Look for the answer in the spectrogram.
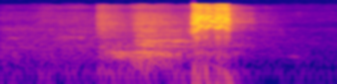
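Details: Morning call of a pet green-cheeked conure: a softer rasping lead-in followed by one loud, harsh, noisy squawk lasting about a quarter second.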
